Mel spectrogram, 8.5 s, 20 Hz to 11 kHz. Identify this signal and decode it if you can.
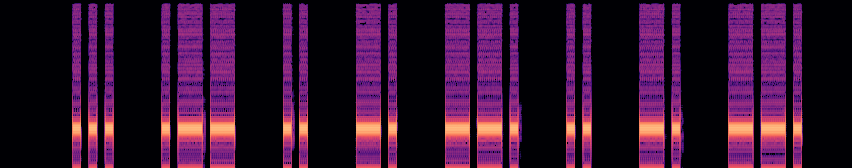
Morse code, heard as a keyed tone, about 15 wpm, spaced as for 11 wpm, 800 Hz. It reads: SWINGING
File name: Special INGs / Special INGs-mp3s / Dble ings @10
